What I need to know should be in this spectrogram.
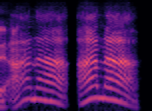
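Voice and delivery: high-pitched mock yell, drawn-out name; retold calling out. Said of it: "I just yelled".

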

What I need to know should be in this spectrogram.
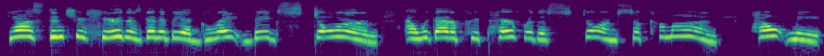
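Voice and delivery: very high, insistent rabbit voice; urgent rabbit. Acted. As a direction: rope the coyote in with high-pitched urgency. Rabbit urges coyote to prepare.

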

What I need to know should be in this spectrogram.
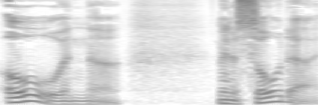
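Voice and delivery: put-on playful Minnesota accent, rising on "Minnesota"; a light Upper Midwest accent with a long "oh". Podcast host mimics how Midwest relatives talk, in Minnesota accent. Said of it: "I find myself talking like they do".

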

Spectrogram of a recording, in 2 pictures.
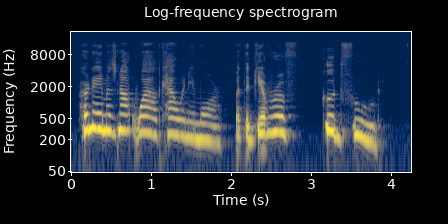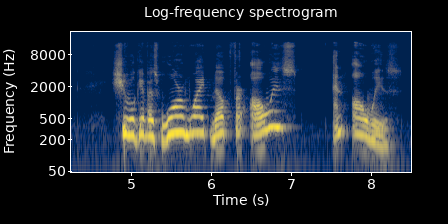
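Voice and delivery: high, proud woman's voice; lofty woman naming the horse. A narrator's reading. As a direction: announce the horse's new name.

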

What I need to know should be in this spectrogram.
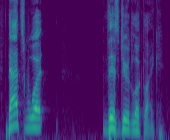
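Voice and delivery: normal talking voice

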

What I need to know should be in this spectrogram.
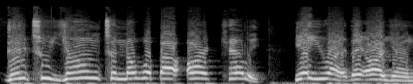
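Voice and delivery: high, slow mocking voice. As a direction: parrot the young listeners. Mocking listeners' objection.

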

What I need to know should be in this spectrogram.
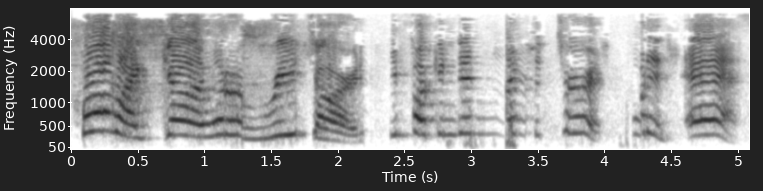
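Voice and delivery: very high, loud outraged gamer impression; mock teammate yelling. Teammate berating a player over a missed knife, high mock yelling. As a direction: screech it like an incredulous teammate. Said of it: "He's, like, yelling at his friends".

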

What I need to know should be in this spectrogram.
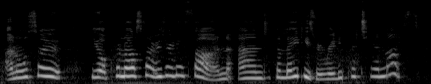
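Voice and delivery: high, airy imitation of blithe chatter; oblivious Dorian.

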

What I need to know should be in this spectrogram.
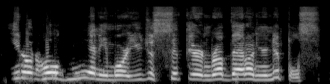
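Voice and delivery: mock wife. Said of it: "She's like".

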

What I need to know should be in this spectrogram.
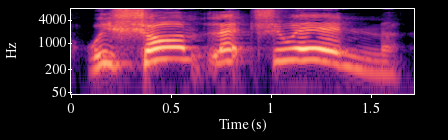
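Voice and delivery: high, loud yell; yelled defiance. A narrator's reading. Joe yelling at the bears outside the door. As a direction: shout defiance through the door. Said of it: "yelled Joe".

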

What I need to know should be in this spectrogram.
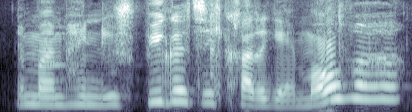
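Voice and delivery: ordinary talk, nothing marked

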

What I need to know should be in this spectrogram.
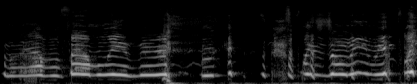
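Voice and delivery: high, pleading, tearful little shrimp. Retold or imitated. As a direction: beg for your life in a squeaky voice. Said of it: "the shrimp from Shark Tale".

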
